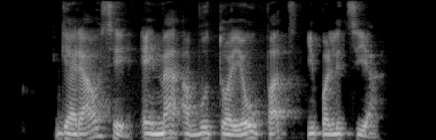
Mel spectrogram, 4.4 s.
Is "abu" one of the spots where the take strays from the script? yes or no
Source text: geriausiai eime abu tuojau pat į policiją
no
